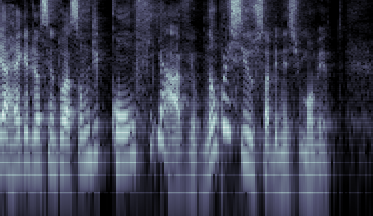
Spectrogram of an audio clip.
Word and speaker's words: confiável: E se eu separo o confiável, confiável, sílaba tônica, penúltima.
